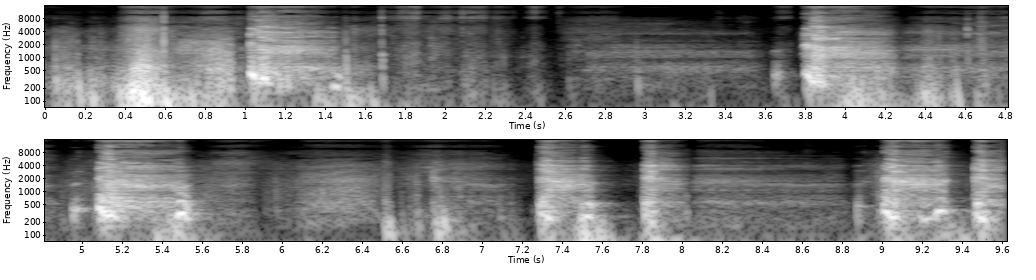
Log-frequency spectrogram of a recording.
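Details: An evening coughing fit just before bed, more intense than the person's usual coughs, leaving them tired and overheated: repeated harsh cough bursts in clusters with short quiet gaps and breaths between.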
